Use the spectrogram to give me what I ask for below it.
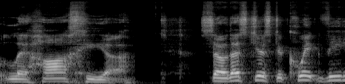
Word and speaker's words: Lehahiah: Sylvia says pronounce like the CH in Loch Ness. Yep, very similar. Yep, like a ch. So Lehahiah.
